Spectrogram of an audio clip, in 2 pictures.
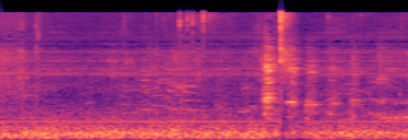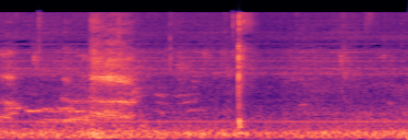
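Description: Biting and chewing roasted corn on the cob, with a couple of sharp crunches, about two seconds in and again near the end, over a steady low rumble.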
